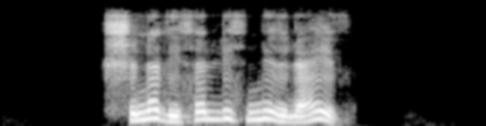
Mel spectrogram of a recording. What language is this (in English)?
Kabyle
